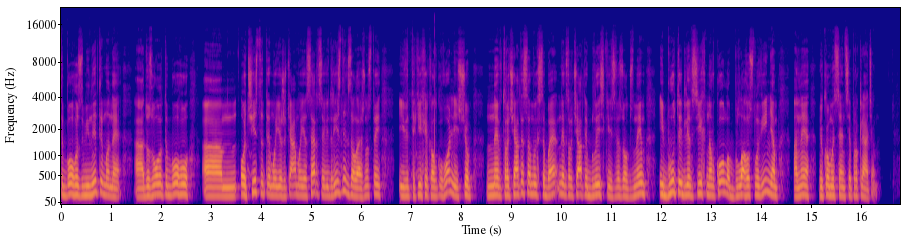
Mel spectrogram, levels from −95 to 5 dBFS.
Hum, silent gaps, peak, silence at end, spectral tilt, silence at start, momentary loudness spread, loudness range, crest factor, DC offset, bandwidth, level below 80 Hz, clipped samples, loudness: none; none; -8 dBFS; 0.5 s; -7 dB/octave; 0 s; 7 LU; 3 LU; 18 dB; under 0.1%; 13.5 kHz; -82 dBFS; under 0.1%; -27 LUFS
